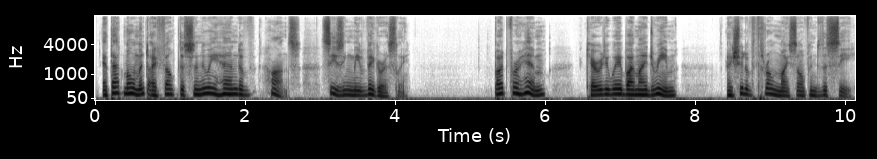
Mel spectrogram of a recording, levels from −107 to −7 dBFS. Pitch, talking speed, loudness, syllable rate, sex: 150 Hz, 170 wpm, -18 LUFS, 5.6 syllables/s, male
